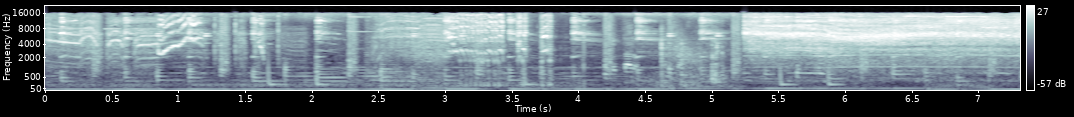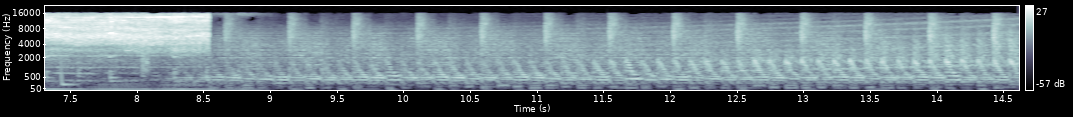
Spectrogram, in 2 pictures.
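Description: Electronic background music with a steady beat, with power tools working MDF mixed in. A cordless drill drives screws in the first part, and an angle grinder with a sanding disc runs for about three seconds past the middle, then stops. A fast electronic pattern carries the rest.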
